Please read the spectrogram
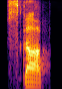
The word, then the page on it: scup: Indian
